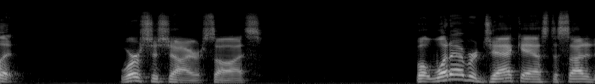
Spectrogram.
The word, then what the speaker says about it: Worcestershire: How do you pronounce this? Can anyone tell me? I call it Worcestershire sauce.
